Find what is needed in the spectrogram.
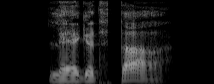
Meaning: second-person plural subjunctive II of daliegen
- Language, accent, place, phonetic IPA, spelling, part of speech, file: German, Germany, Berlin, [ˌlɛːɡət ˈdaː], läget da, verb, De-läget da.ogg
